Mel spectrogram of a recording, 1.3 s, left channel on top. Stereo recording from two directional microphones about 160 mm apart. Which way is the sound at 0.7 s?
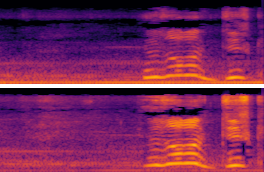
15° right (ahead or behind).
